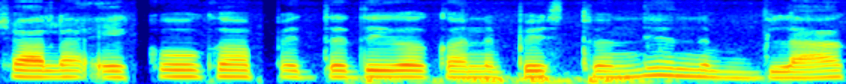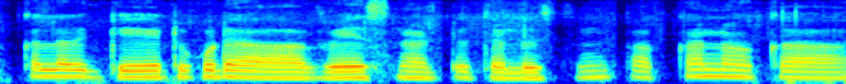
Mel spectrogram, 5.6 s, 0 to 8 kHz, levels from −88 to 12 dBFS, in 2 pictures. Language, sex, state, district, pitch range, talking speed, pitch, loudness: Telugu, female, Andhra Pradesh, Annamaya, 165-185 Hz, 140 wpm, 175 Hz, -19 LUFS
